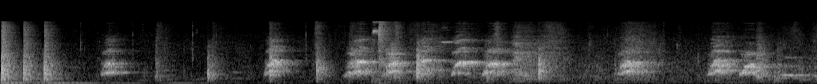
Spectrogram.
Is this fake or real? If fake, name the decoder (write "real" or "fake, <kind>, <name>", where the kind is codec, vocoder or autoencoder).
real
